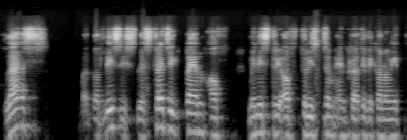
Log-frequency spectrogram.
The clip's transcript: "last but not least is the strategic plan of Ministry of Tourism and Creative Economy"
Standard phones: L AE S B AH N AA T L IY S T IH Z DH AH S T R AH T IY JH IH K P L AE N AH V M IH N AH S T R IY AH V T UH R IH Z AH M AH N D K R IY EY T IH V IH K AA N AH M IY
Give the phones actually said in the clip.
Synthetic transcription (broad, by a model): L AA S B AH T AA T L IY S IH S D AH S T R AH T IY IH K P L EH N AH F M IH N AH S T R IY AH F T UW R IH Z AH M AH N K R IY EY T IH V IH K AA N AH M IY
